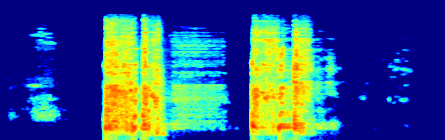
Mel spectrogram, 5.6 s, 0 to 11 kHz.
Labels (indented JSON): {
  "expert_labels": [
    {
      "quality": "ok",
      "cough_type": "wet",
      "dyspnea": false,
      "wheezing": false,
      "stridor": false,
      "choking": false,
      "congestion": false,
      "nothing": true,
      "diagnosis": "lower respiratory tract infection",
      "severity": "mild"
    }
  ],
  "age": 30,
  "gender": "male",
  "respiratory_condition": false,
  "fever_muscle_pain": true,
  "status": "healthy"
}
